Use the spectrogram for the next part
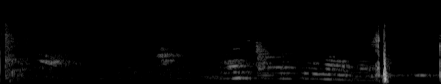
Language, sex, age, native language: Icelandic, male, 8, Icelandic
